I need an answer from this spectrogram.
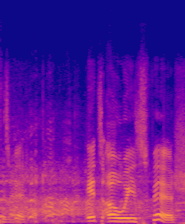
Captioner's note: laughter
